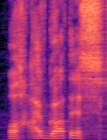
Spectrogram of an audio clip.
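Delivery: put-on Scottish accent. Voicing a character just slashed by a bear, replying in an accidental Scottish accent. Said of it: "That was like Scottish".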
